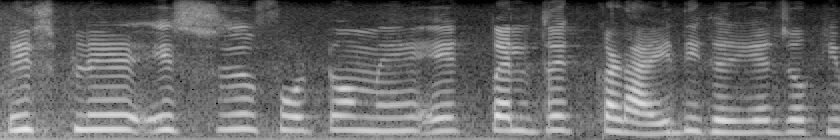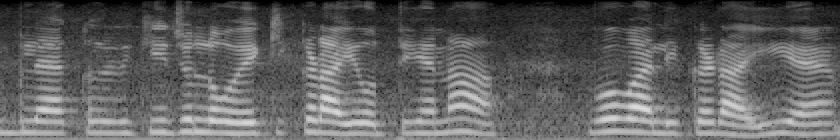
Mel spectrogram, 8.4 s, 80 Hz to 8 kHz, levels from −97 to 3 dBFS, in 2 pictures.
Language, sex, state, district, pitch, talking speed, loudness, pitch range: Hindi, female, Haryana, Charkhi Dadri, 255 Hz, 180 wpm, -18 LUFS, 235-285 Hz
